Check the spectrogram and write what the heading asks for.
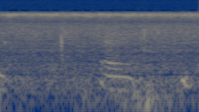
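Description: Steady background chorus of insects, with a short hesitant voice sound about a second and a half in.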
